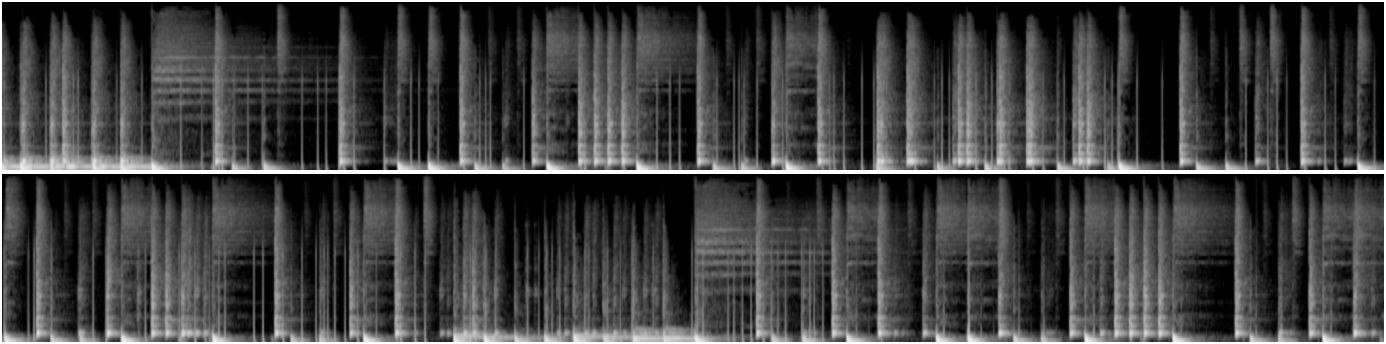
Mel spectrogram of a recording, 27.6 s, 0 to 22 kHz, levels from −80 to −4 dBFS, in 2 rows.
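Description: From 0.03 s to 22.0 s, a sharp, uneven ticking runs over the music, about 6.3 clicks per second and some 150 in all, with peaks roughly 10 dB above the music so they stand out even in quiet moments. This is a train of clicks: near-identical pulses added on top of the signal at an irregular pace, likely from electrical interference from nearby equipment or a faulty connection or power supply.

From 22.37 s to 27.12 s the ticking changes to a steady pattern, a tick every 0.125 s (eight per second), about 40 in total, heard only while music is playing. These are periodic USB or driver dropouts. Something blocks the audio path at a fixed interval, and each time around 2 ms of music is lost and replaced with silence. Those brief evenly spaced gaps are what produce the regular ticking.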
